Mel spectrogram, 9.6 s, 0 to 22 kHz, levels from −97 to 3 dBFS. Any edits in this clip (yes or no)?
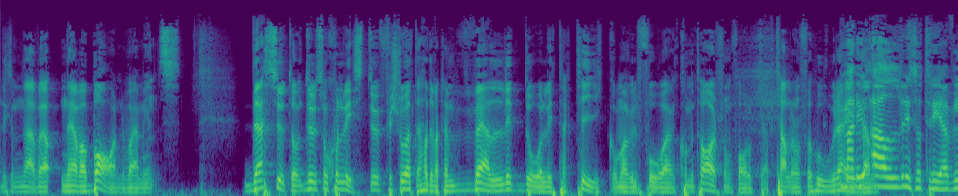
no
